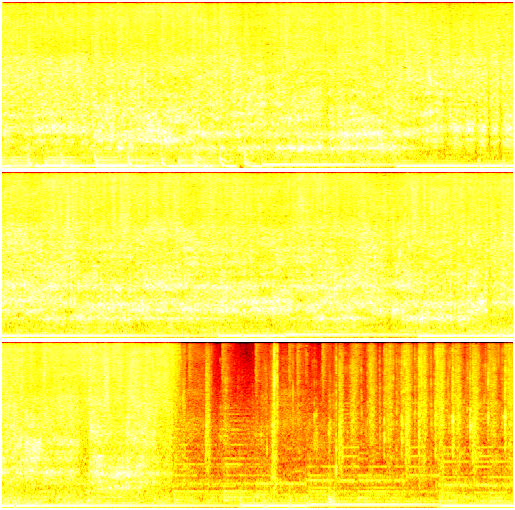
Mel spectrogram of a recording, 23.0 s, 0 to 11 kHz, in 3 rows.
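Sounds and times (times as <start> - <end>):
pressure washer spraying water: 0.0 - 18.0.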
